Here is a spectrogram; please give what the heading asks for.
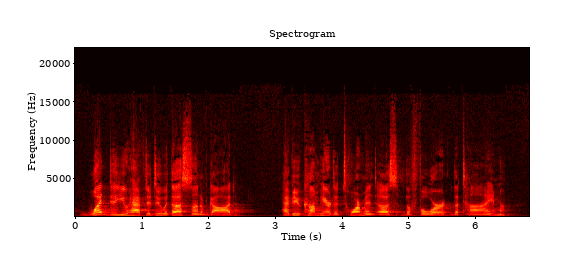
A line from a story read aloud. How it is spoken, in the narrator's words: Suddenly they shouted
